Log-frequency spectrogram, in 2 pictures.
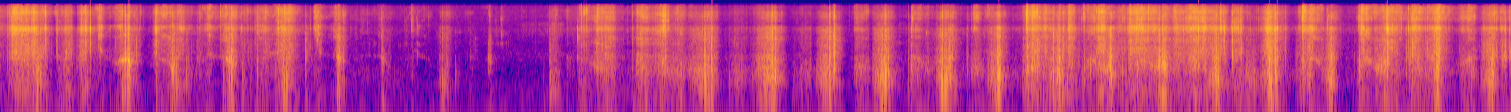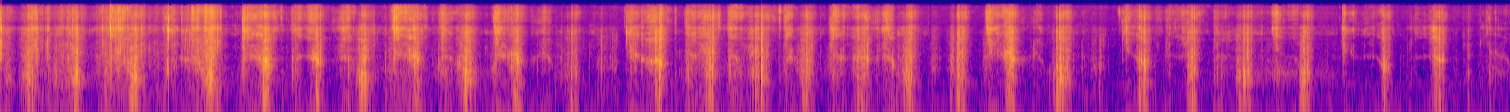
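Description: Shaved ice crunching as a metal spoon digs and scrapes through a plastic tub of powdery shaved ice, a thick stream of irregular crunches with a short lull a few seconds in.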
